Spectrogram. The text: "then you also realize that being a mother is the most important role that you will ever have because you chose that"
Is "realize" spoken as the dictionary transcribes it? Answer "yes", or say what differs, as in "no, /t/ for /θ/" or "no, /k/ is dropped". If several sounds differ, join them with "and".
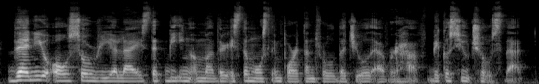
no, /s/ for /z/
